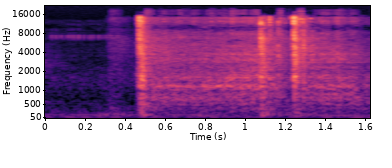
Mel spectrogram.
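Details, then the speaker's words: 2011 Volkswagen CC first start after underside work and fluid fill, battery at 12.1 V dropping to about 11.3 V with booster connected but off: brief weak crank stalling after a few slow turns, separate clicks: crank no start from low battery. "it trying Needs Some More Voltage"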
